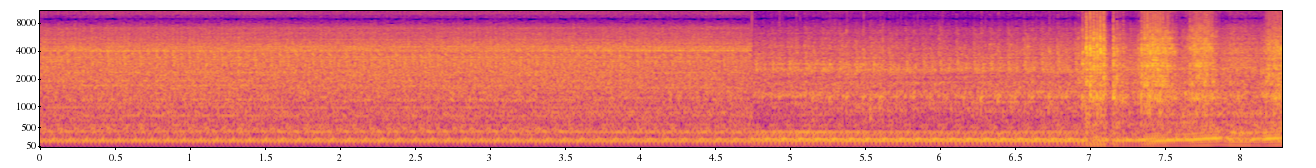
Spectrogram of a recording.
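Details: Classic Nissan 720 pickup, manual, after flushing water from the fuel and a tune-up: smooth low idle around 550-600 rpm, clean rev blip settling back; runs healthy.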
